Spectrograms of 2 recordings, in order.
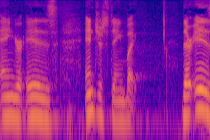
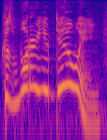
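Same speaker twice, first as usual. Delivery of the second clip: much higher, strained mock outrage; mock angry Jonah; 13 semitones higher than usual. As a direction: squeal it like a sulking prophet. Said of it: "He has the audacity to say".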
